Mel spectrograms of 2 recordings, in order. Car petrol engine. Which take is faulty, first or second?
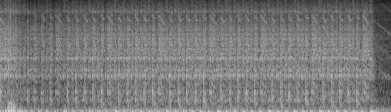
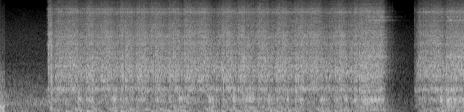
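second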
